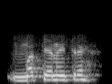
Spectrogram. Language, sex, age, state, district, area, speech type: Kannada, male, 60+, Karnataka, Koppal, urban, conversation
